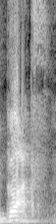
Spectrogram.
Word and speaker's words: Glucks: gles I was like no it's not gles it's Glocks and then I stopped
